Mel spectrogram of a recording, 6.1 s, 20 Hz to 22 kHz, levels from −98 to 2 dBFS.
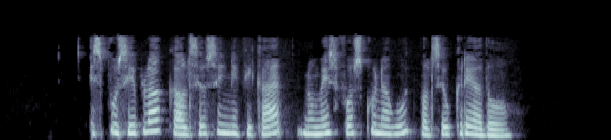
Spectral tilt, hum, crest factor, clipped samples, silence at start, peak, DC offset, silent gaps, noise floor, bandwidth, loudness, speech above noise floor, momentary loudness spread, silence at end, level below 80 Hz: -5.5 dB/octave; none; 18 dB; under 0.1%; 0.9 s; -2 dBFS; under 0.1%; none; under -90 dBFS; 7.8 kHz; -19 LUFS; over 71 dB; 4 LU; 1 s; -60 dBFS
